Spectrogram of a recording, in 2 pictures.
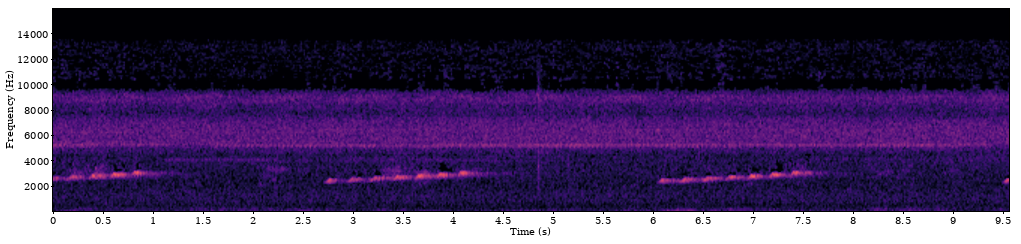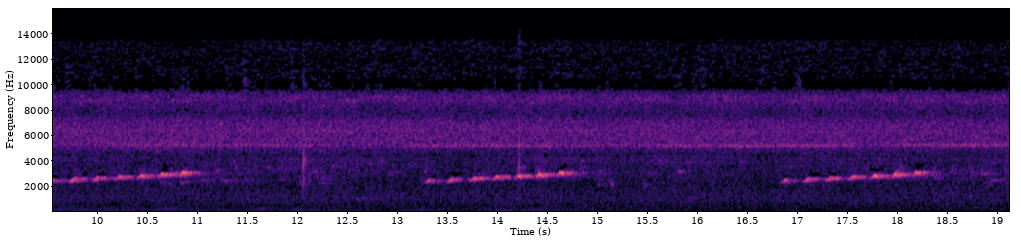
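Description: A bird repeats a short song of quick notes rising in pitch, about every three and a half seconds, over a steady high insect drone.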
